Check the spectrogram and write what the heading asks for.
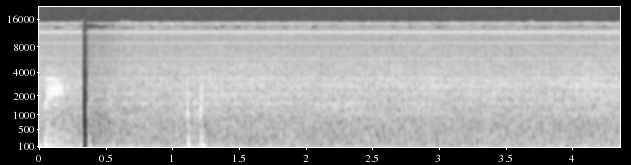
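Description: Faint steady rumble of the flowing river and wind on the action-camera microphone, with a single short click about a second in.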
